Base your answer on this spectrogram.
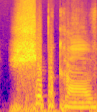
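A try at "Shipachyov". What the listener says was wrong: It's a Y-O-V. It's not a Shipakov.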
